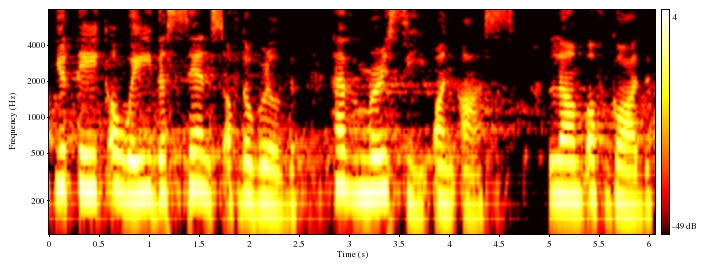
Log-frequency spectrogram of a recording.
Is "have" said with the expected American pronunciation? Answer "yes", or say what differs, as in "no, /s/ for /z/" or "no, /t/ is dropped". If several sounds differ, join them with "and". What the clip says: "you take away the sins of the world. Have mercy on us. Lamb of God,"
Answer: yes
